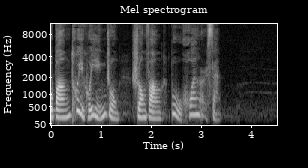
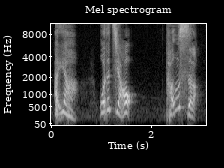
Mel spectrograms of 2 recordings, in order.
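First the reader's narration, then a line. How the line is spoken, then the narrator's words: Feigned pained shout. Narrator (Chinese): 刘邦假装射中了脚，大声喊道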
